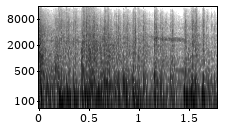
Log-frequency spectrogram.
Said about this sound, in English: Fireworks are reflected in the window.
